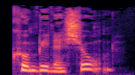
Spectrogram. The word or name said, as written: kombination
